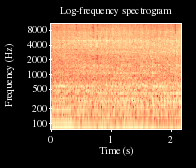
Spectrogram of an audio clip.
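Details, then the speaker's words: Morris Minor unused for nine years, running with a bit of choke: steady, even low idle with a smooth rumble and no knocks or misses; normal idle. "another bit of Choke beautiful that sounds really really nice"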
